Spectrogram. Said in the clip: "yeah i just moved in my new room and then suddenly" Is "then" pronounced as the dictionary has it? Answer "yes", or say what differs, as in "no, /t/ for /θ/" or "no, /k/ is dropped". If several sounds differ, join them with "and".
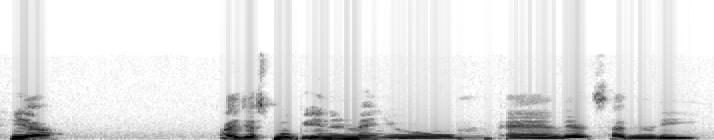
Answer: no, /l/ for /n/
